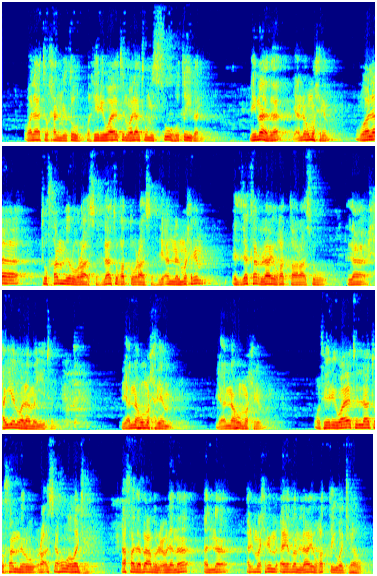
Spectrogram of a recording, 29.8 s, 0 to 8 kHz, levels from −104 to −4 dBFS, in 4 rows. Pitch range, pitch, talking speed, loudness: 135-155 Hz, 145 Hz, 90 wpm, -18 LUFS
